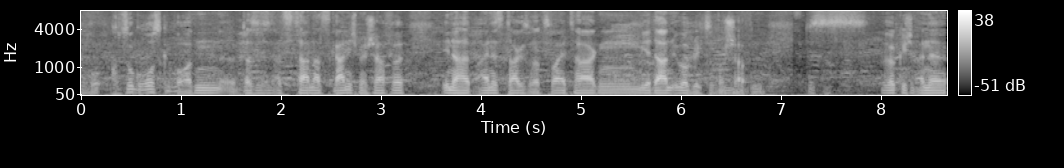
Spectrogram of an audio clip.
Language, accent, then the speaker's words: German; Cologne, North Rhine-Westphalia, Germany; Ich als Kölner muss natürlich sagen, es ist eine der schönsten Städte.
